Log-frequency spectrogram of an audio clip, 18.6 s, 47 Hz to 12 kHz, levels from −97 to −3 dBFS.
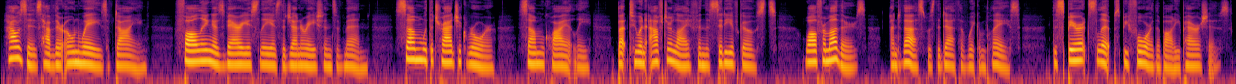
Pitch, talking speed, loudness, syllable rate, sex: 175 Hz, 155 wpm, -22 LUFS, 4.7 syllables/s, female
